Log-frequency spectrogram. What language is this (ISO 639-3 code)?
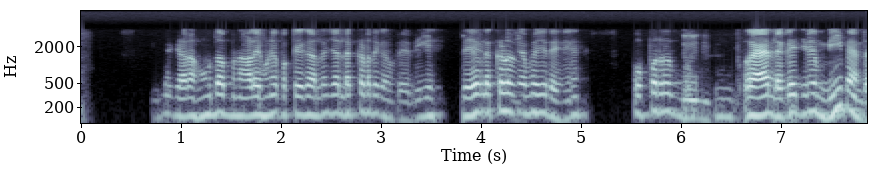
pan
